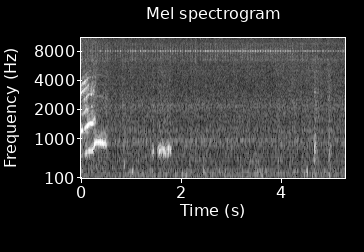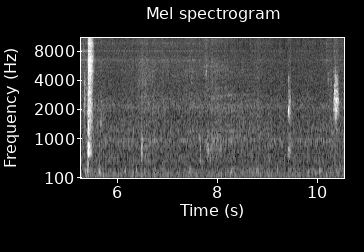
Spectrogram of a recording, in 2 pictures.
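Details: Hungry kittens at Purrfect Pals during rambunctious morning play before breakfast; a single short wavering meow opens, a fainter mew follows, then only soft thumps and low room hum.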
